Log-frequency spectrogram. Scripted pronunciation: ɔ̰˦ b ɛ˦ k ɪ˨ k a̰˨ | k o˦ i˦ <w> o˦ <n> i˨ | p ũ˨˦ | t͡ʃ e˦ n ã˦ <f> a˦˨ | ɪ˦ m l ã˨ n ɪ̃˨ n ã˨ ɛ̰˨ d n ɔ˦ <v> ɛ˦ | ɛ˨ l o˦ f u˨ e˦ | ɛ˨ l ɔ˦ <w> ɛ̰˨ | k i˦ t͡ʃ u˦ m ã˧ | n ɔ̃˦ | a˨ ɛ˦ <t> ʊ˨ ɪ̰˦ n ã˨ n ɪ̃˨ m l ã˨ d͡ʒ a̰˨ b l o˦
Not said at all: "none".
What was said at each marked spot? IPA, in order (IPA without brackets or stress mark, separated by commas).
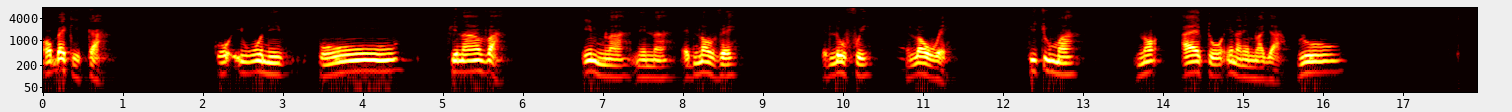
w, n, v, v, w, t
